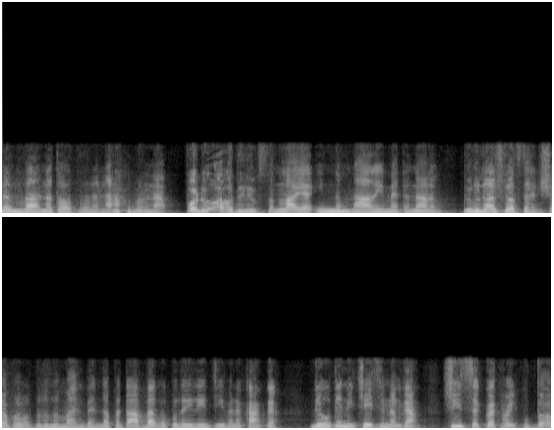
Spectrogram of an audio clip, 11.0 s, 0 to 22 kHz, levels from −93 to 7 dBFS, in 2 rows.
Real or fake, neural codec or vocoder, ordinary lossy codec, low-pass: fake; codec, 16 kHz in and 24 kHz out, 0.4 kbps, LongCat-Audio-Codec, two codebook decoder; none; 7.2 kHz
